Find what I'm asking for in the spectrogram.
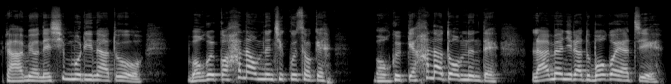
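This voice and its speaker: A woman putting on an injured husband in a radio story, bitter and indignant toward his wife. The voice drops lower than her own and lashes out with hurt anger. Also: expressive, moderate pace, close to an everyday voice. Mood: bitter furious. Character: injured, furious husband on crutches. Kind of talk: Korean radio story drama.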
